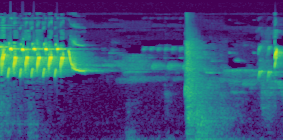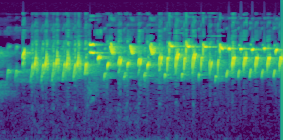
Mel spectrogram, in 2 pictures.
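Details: {'text': 'Widaniya-style song from a Moroccan European goldfinch, quick high chattering notes, a pause broken by one sharp knock, then a long, steady stream of bright twittering trills.'}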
